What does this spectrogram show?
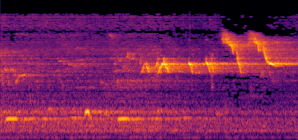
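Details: In Samcheong Park, Seoul, birds give high, rapid chirping phrases that rise toward the end, over quiet, lower tonal notes.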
